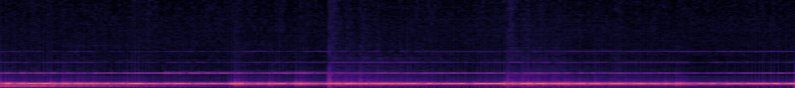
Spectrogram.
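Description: Eurorack modular synthesizer, Doepfer analog modules through a Make Noise Mimeophon delay, holding one steady, pure-sounding drone note whose level wavers. A lower note fades away over the first two or three seconds.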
